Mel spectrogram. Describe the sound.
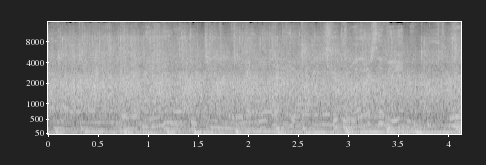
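A crowd claps loudly and steadily for several seconds for two guests at the end of an interview on the radio programme Herrera en COPE, a dense, even wash of applause with a voice faintly audible underneath.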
